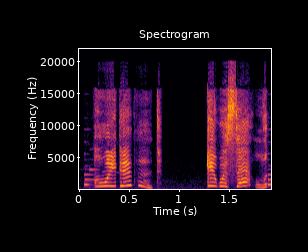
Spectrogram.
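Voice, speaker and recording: Squeaky, excitable little fairy girl. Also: measured pace, noisy background. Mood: flustered. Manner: refers to self in third person, expressive. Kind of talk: video game voice acting.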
